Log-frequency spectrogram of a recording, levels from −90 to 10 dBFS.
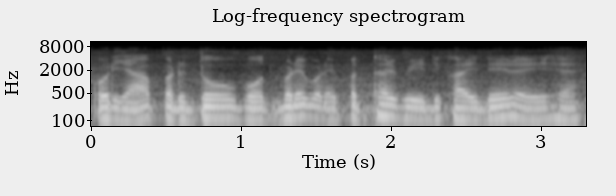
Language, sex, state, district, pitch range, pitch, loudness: Hindi, male, Haryana, Rohtak, 105-115 Hz, 110 Hz, -15 LUFS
